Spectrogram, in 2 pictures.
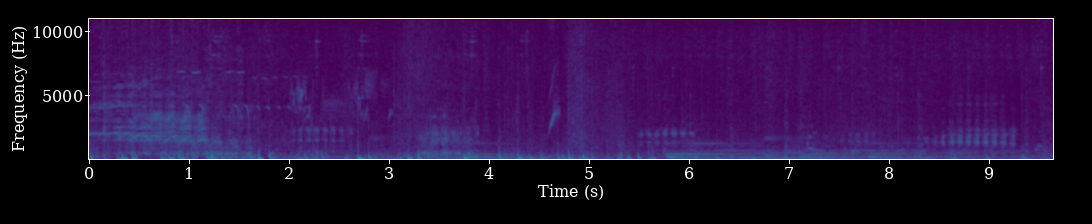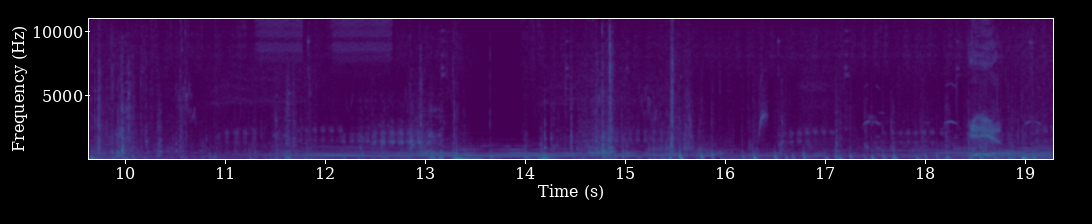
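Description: Horse in Red Dead Redemption 2 neighing and clip-clopping along amid a game soundscape of animal calls and background music, with a voice speaking briefly.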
